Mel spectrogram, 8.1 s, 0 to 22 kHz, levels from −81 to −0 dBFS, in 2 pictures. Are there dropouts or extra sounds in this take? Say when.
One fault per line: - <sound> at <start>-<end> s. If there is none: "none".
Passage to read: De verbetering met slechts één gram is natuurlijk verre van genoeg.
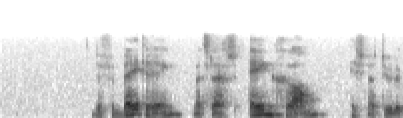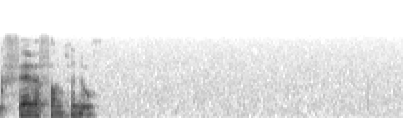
none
